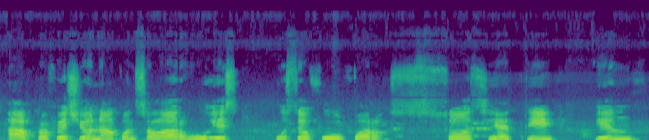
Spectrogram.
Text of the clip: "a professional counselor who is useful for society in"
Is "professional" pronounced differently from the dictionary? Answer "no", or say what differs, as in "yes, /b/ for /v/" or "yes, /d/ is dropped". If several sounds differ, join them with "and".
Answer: yes, /s/ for /ʃ/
